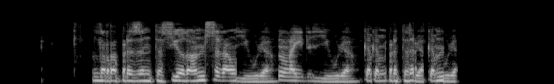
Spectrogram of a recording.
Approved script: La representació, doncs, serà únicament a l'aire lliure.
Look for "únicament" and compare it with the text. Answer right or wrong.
wrong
